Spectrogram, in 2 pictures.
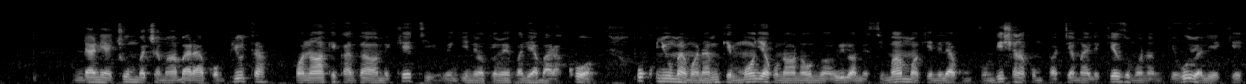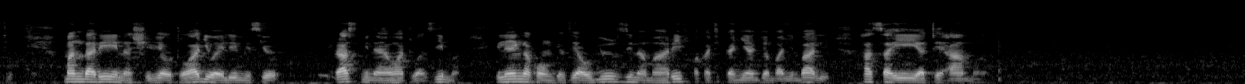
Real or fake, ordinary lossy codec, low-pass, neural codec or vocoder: real; MP3, 64 kbps; 7.2 kHz; none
